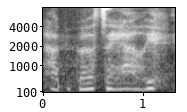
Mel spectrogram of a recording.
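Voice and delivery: eerie, unsettling, low, quiet creepy voice. Imagining a voice in a room you thought was empty: creepy low quiet voice. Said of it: "this really creepy, like low, quiet voice is saying".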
